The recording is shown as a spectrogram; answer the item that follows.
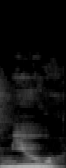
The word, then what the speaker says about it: mu: a u shape uh the way I'm pronouncing this Greek letter it's mu m u and it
